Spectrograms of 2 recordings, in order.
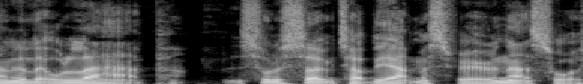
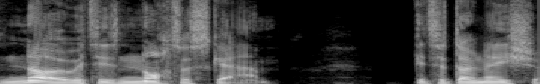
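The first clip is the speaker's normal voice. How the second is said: mock-firm, assertive put-on English accent. Speaker retelling what the man collecting money replied, imitating an assertive English accent. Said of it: "almost in an English accent, very assertive".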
